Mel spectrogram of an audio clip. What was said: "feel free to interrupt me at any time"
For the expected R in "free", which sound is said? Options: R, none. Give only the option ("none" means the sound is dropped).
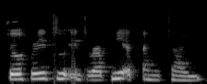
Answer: R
